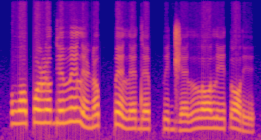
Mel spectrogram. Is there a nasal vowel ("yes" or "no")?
no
